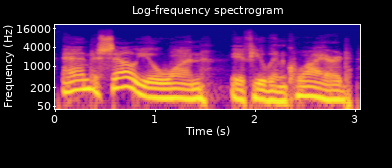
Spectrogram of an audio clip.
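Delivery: normal talking voice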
